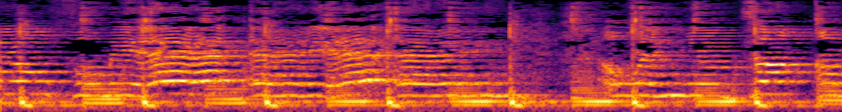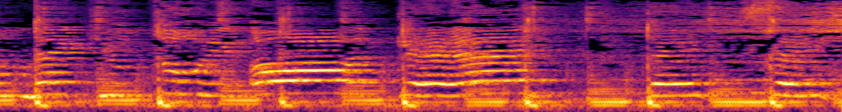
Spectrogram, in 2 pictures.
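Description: A woman singing a pop song cover over a backing track with a steady beat and held low chords.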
